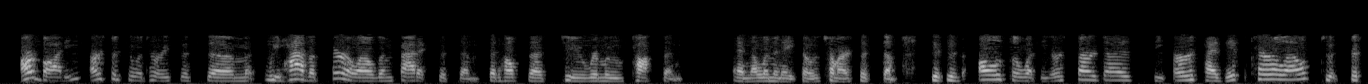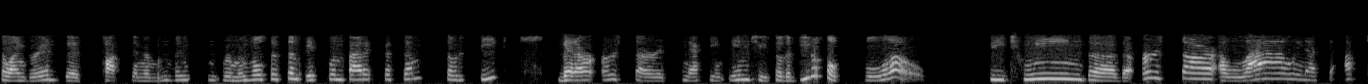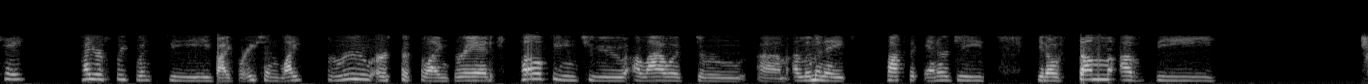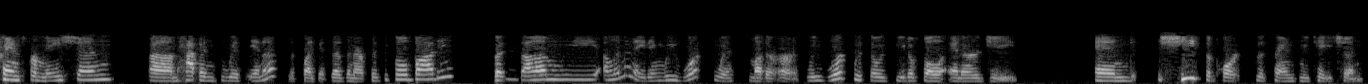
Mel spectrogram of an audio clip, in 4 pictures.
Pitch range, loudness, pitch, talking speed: 170-220 Hz, -27 LUFS, 190 Hz, 140 wpm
